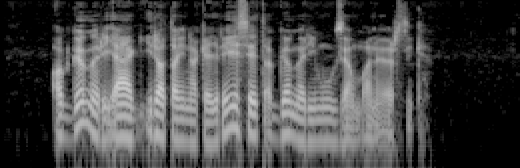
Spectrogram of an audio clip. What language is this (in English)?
Hungarian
